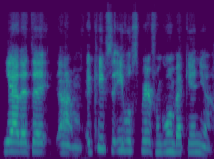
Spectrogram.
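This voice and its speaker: A woman's voice: a little high, fairly quick, fairly bright tone, no room sound. A woman from Tennessee, chatting in a live group call and laughing as she tells what she heard growing up. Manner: chatty storyteller, laughs mid-sentence. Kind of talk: casual group chat.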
